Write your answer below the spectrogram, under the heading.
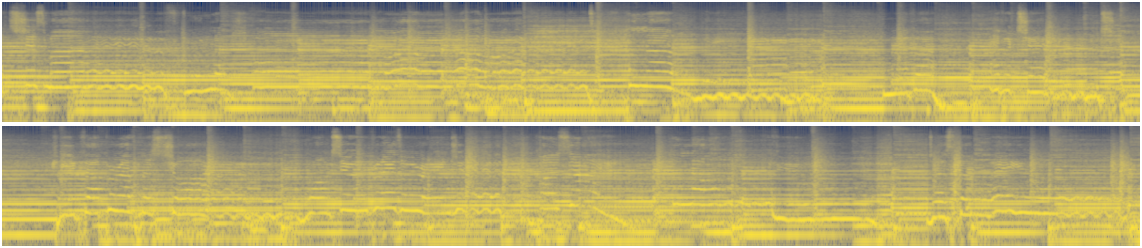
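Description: Live jazz combo playing a slow swing ballad: keyboard chords, bass and drums, with a lead melody line held with vibrato over them.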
